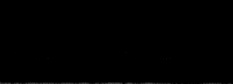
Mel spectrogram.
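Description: Two quick computer mouse clicks, close together about a second in, over faint hiss at near-silence level.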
